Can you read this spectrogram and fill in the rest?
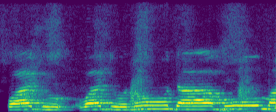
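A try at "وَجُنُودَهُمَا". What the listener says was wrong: Daknya jangan panjang. Wajunudahuma.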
